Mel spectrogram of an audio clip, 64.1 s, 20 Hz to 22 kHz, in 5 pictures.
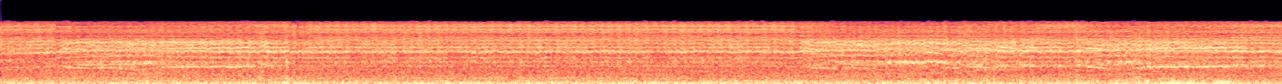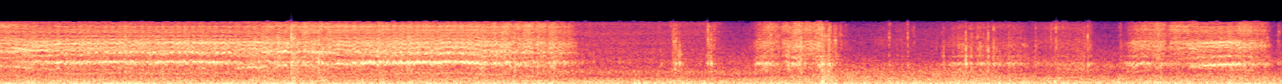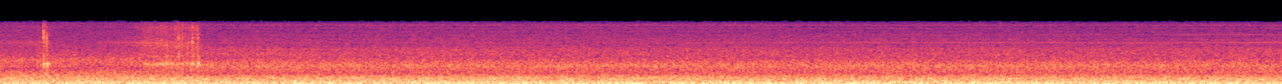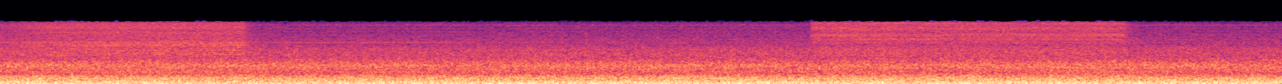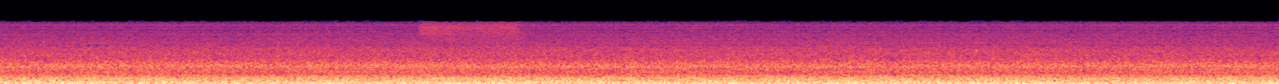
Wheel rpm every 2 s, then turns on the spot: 110, 110, 110, 110, 110, 120, 120, 120, 120, 30, 30, 20, 60, 10, 0, 0, 0, 0, 0, 0, 0, 0, 0, 0, 0, 0, 0, 0, 0, 0, 0, 0.
18-24 26-28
